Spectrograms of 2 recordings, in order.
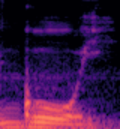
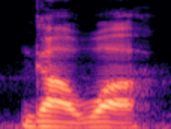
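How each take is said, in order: First: The word is pronounced as goy. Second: The word is pronounced as gawa. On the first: "or as they say" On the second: "that's the proper way to say it"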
